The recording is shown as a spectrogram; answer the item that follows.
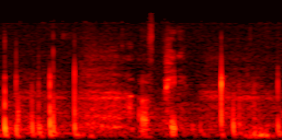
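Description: Scattered light clicks and taps from a lecturer moving at a chalkboard, with faint breathy murmuring, in a pause of speech.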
